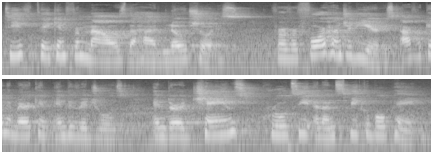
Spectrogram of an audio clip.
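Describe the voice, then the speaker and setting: A young woman from Nigeria, giving a prepared student speech in a dramatic, emphatic way with pauses. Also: mid-range voice. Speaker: student speaker. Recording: echoey hall, noisy room sound.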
